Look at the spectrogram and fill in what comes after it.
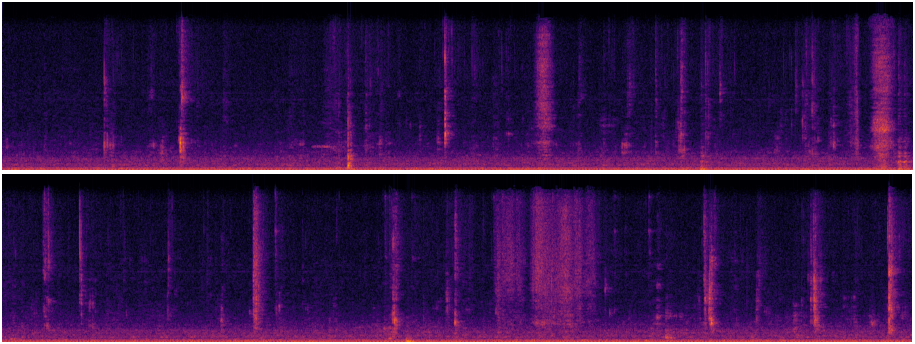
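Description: Close-up mouth sounds of two people eating rice and pork-liver stew by hand: wet chewing, squishes and lip smacks, heard as scattered short clicks over a steady low hum.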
